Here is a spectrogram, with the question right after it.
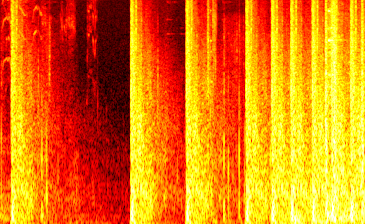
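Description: Loud, sharp gunshots ring out in quick succession, a fading burst followed by a steady volley of repeated shots, close and harsh.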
